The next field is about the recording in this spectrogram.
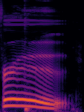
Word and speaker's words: fruit: Fruit. Fruit é fruta. Fruit não é fruit. Não tem o i, não é pronunciado.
